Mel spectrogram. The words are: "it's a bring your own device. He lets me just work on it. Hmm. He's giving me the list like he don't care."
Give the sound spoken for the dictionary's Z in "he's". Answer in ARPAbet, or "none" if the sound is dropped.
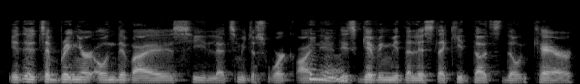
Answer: S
